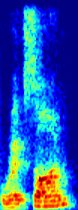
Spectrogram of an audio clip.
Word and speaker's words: Rixon: Rixon. I hope I'm pronouncing that correctly. Close. It's Rickson, like President Nixon, but with an R.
